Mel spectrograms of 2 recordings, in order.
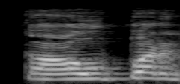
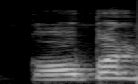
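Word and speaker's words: Cowper: दूसरी होगी काउपर ग्रंथि, कौन सी होगी, काउपर, कॉपर नहीं लिख देना, काउपर, काउपर होता है इसका राइट प्रोनाउंसिएशन, काउपर ग्रंथि या काउपर ग्लैंड।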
